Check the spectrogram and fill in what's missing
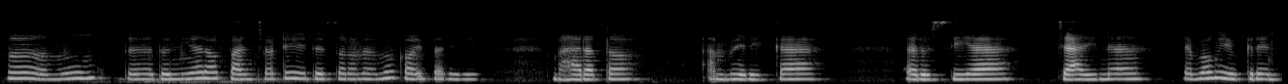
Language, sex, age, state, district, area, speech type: Odia, female, 18-30, Odisha, Bhadrak, rural, spontaneous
